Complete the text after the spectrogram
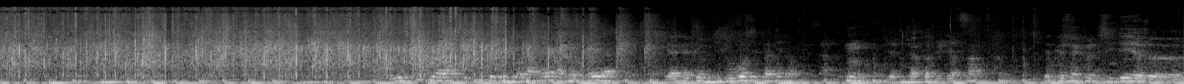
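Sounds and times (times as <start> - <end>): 
audience applause: 0.0 - 6.6
speech: 4.0 - 11.8.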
